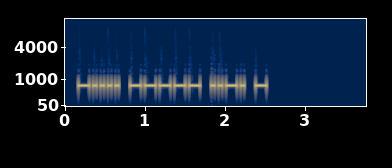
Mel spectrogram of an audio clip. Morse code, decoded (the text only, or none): 60FT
